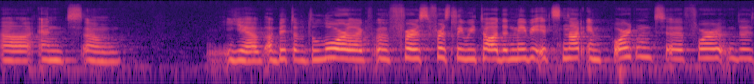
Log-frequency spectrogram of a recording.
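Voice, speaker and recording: A woman with a Serbian accent speaks in a high voice at a fairly slow pace. Her intonation stays monotone and flat. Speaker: young game developer presenting a student project. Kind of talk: Q&A after a pitch presentation. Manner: halting, many fillers.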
